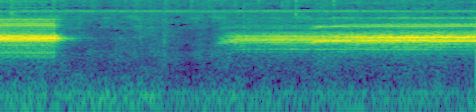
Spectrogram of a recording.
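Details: Frogs on Lake Houston sing before a thunderstorm: a trilling chorus cuts off early, leaving a quiet gap of over a second, then slowly builds back into a steady drone.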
